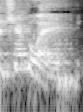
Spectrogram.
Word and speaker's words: Chibwe: Like Bunda Chibwa. I can't pronounce it. Sorry. – That's all right. Bunda Chibwe. Yeah, Bunda, who has been called to join the first presidency.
